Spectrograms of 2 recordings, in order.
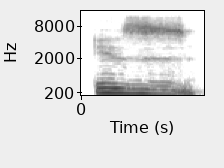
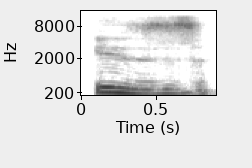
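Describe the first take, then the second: First: The word ends with a buzzing z sound. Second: The word ends with a buzzing z sound.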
